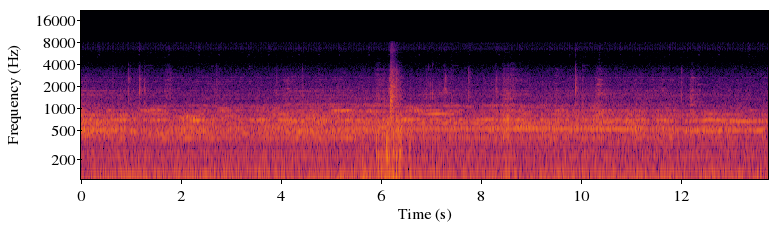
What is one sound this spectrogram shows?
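Low, eerie droning music plays through a television speaker.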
